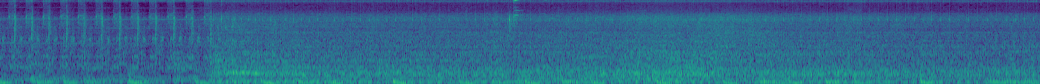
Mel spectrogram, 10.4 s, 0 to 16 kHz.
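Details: Honda Vario 125 FI (KZR) scooter, which had hard starting and would not idle, after engine rebuild: brief fast ticking at start-up, then a steady, even idle with no misses or knocking. Normal idle.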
